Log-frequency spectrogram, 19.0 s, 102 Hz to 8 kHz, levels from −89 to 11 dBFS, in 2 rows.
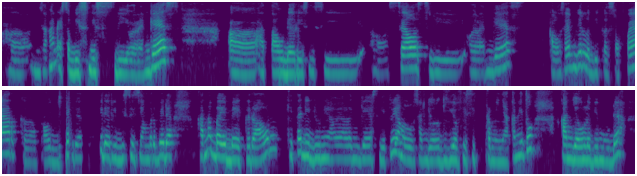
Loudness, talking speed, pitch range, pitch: -34 LUFS, 160 wpm, 200-255 Hz, 220 Hz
